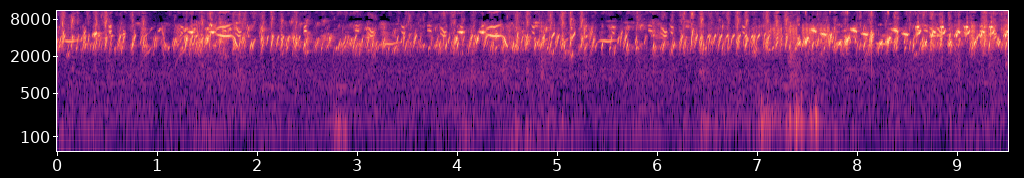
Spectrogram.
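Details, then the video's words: Continuous song of the European goldfinch, meant to prompt goldfinches to sing: rapid, liquid twitters and high tinkling notes pour out without pause and grow louder and busier toward the end. "stimulating and singing the goldfinch"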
